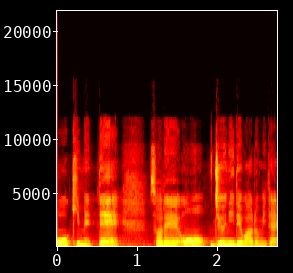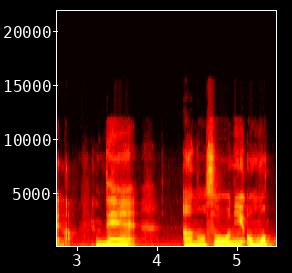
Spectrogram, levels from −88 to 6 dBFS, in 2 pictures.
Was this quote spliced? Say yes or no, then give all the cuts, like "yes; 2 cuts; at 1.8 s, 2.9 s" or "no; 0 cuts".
yes; 1 cut; at 3.2 s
